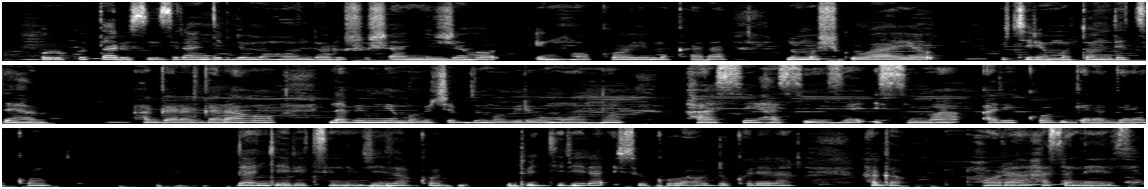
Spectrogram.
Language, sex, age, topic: Kinyarwanda, female, 18-24, education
